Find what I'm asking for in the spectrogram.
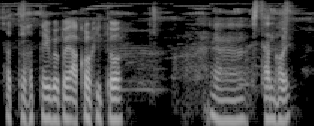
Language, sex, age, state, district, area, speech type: Assamese, male, 45-60, Assam, Darrang, rural, spontaneous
